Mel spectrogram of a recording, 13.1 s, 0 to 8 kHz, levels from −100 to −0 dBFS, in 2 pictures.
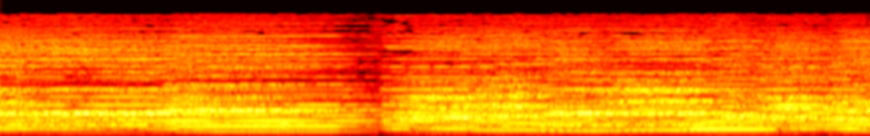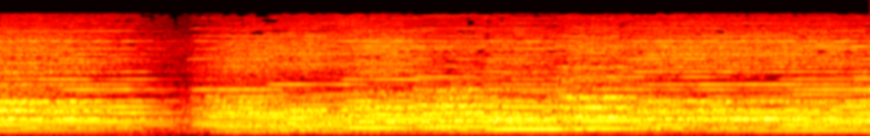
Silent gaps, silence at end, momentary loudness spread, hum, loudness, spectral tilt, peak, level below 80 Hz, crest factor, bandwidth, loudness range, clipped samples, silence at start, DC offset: none; 0 s; 7 LU; none; -21 LUFS; -8 dB/octave; -6 dBFS; -62 dBFS; 14 dB; 6 kHz; 3 LU; under 0.1%; 0 s; under 0.1%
